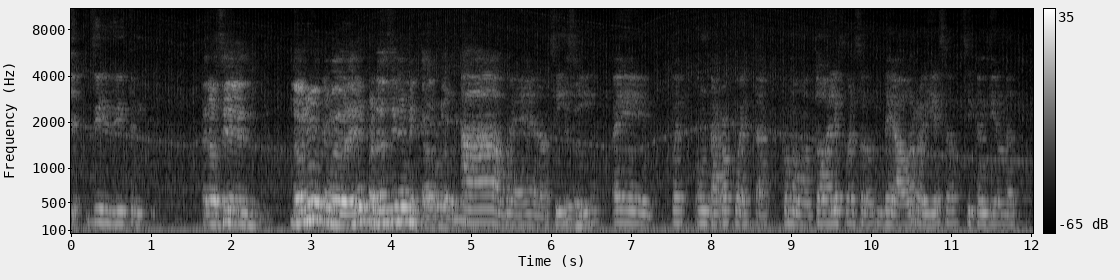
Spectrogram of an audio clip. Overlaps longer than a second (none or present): none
